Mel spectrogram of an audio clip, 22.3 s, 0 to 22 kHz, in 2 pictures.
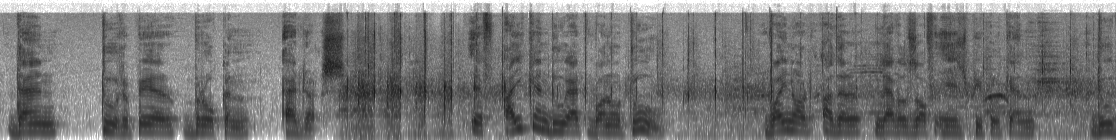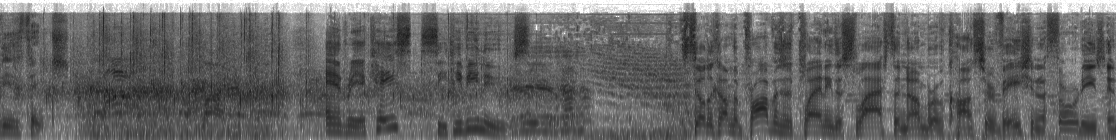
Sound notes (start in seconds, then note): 7.7 applause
